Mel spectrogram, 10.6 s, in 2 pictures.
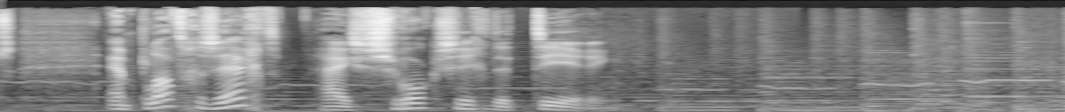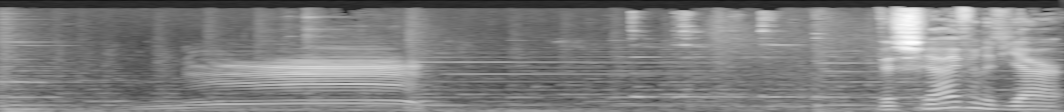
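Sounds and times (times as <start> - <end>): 
speech: 0.0 - 3.2, 9.7 - 10.6
cattle mooing: 6.0 - 7.6.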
